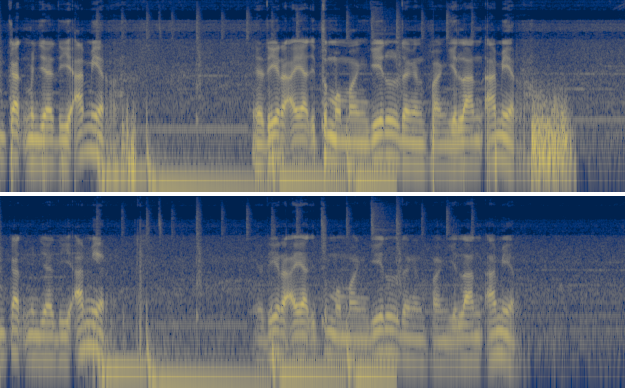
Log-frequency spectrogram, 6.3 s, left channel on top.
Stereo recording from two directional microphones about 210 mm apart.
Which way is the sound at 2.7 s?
50° left (ahead or behind).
